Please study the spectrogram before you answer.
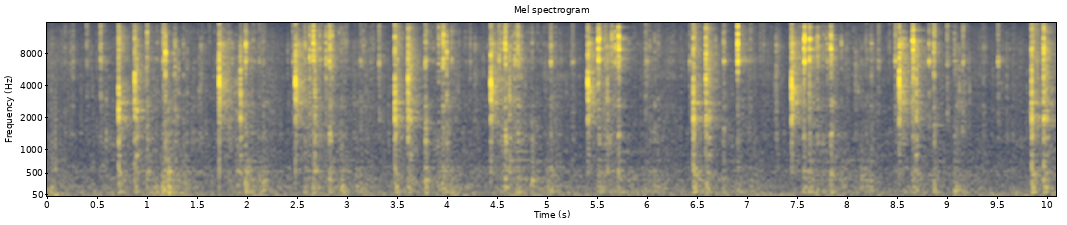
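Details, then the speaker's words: Raleigh Detour 2 bicycle after derailleur hanger and shifter replaced: crisp quick clicks in tidy bursts as the chain steps across cogs, no grinding or hesitation; normal indexed shifting. "Seriously, that's beautiful. Oh my gosh."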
